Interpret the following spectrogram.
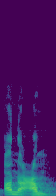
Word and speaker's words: انعم: وہ ہے انعم۔ انعم، بعض لوگ اس کو انم بھی بولتے ہیں، انم یہ صحیح تلفظ نہیں ہے، صحیح لفظ ہے انعم۔ انعم کا مطلب ہوتا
